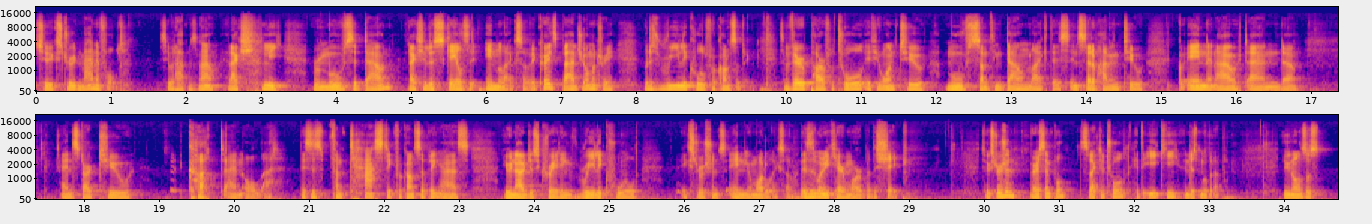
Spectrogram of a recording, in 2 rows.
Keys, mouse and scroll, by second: 4.0 scroll up 2, 4.9 click, 5.9 ctrl+z, 6.6 click, 9.5 scroll up 1, 9.7 shift+middle click, 10.7 click, 11.6 click, 14.2 click, 15.0 click, 15.8-16.9 middle drag, 16.9 click, 17.5 middle click, 18.2 click, 19.0 click, 20.5 click, 22.8-30.5 middle drag, 30.5 click, 32.4 e, 33.3-34.7 shift+middle drag.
